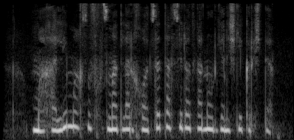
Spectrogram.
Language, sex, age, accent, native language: Uzbek, female, 18-24, Toshkent viloyati, Uzbek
